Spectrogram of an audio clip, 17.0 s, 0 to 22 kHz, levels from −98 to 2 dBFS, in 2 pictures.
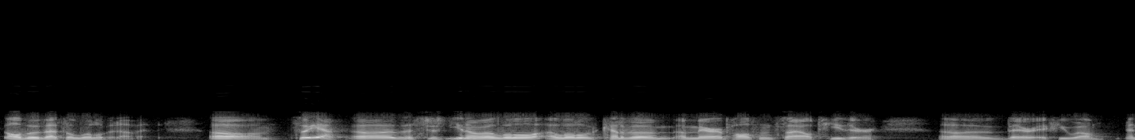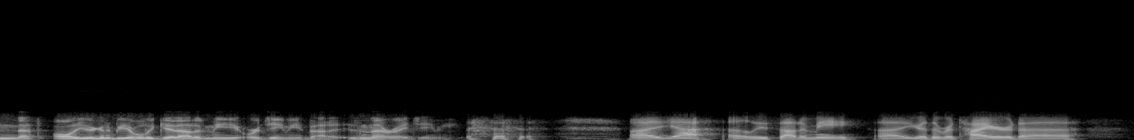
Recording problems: phone-call audio; nothing above 3.5 kHz

